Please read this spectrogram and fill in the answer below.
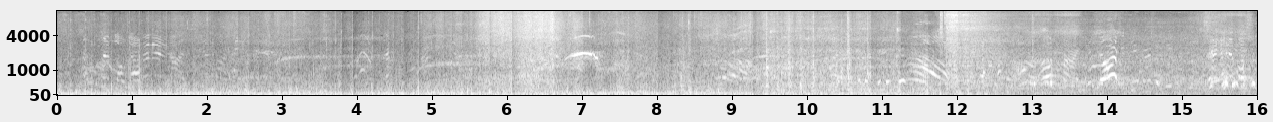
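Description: Wind buffeting the microphone over the rumble of The Big One's steel roller-coaster train running on its track, with riders' voices shouting over it from about halfway through. The rush eases in the last few seconds as the train slows.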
